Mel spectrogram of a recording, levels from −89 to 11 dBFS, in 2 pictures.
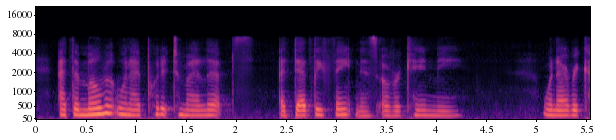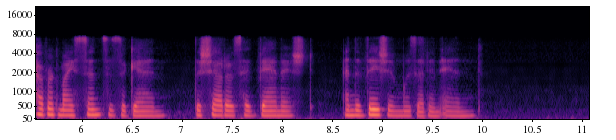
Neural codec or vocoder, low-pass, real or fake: codec, 24 kHz, 1.2 kbps, DualCodec; 7.2 kHz; fake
